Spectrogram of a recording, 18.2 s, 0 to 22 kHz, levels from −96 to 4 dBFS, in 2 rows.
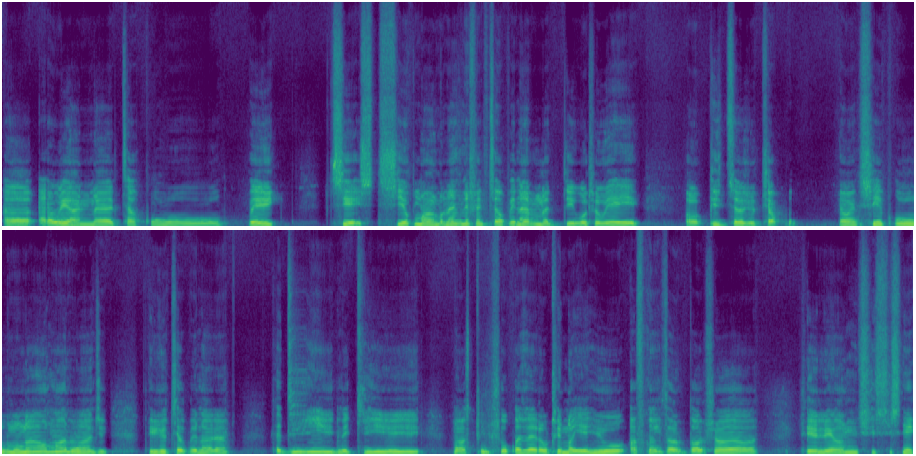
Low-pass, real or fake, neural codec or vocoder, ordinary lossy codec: none; fake; codec, 44.1 kHz, 1.7 kbps, Pupu-Codec; none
